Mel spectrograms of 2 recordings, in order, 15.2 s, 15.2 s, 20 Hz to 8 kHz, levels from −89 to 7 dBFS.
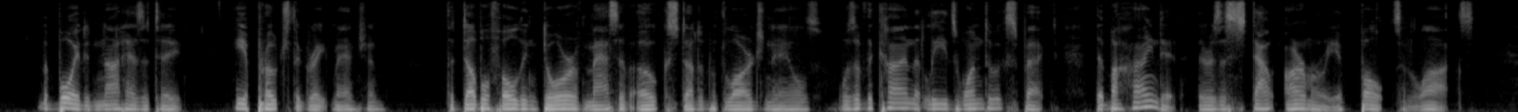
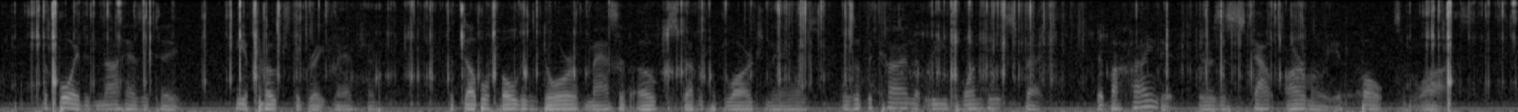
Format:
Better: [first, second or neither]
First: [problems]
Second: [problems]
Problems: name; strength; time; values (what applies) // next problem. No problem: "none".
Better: first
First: none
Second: background sound (Chewing, mastication); 3 dB above the speech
